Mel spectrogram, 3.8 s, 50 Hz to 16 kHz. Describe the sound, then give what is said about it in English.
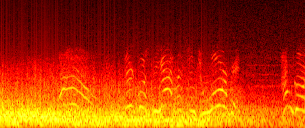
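Toy rocket launch after a countdown, the Remco Project Yankee Doodle Test Center set: a sustained broad rushing roar with warbling whistle tones that sweep up and down. The roar holds steady, then eases off near the end. “All's ready! Push the launching lever and begin the countdown. 10, 9, 8, 7, 6, 5, 4, 3, 2, 1, 0!”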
